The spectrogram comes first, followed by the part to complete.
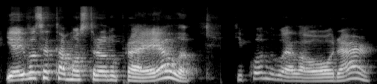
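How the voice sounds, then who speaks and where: A woman, a mother, calmly explaining her views on raising children in casual conversation. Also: medium pitch, moderate pace, echoey room. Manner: calm, explanatory, frequent "né?".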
